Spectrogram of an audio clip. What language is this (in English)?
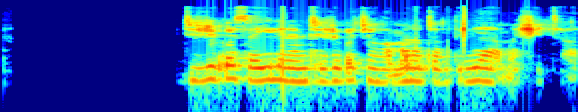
Swahili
